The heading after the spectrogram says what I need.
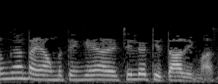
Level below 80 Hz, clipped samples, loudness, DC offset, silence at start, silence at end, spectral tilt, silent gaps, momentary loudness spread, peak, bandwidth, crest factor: -68 dBFS; under 0.1%; -24 LUFS; under 0.1%; 0 s; 0 s; -3 dB/octave; none; 4 LU; -8 dBFS; 5.8 kHz; 16 dB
